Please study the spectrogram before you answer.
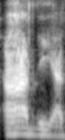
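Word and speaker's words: Avdija: I can't pronounce his last name, Denny Avia or whatever, from the Wizards. He had a really good season for the Wizards, by the way. Advia, thank you.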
